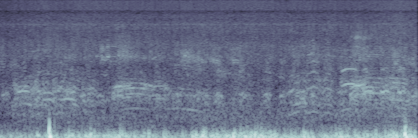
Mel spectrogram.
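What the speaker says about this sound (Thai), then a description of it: "ห่าน" Geese honk repeatedly outdoors, a scattered flock calling at moderate distance with a couple of sharper, louder honks over a steady low rumble.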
